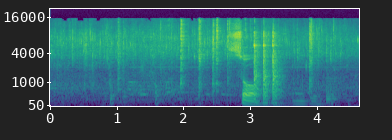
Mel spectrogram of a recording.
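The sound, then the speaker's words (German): Artichokes sizzle in a frying pan with a steady crackling hiss and scattered sharp pops and clicks. Partway through, a voice briefly speaks over the frying. “Haben wir gerade, glaube ich, zuerst gehört bei den Artischocken. Ein bisschen langsam mit Wurzeln, ja, genau. Heftig wurzelt und genau. Zischt.”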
